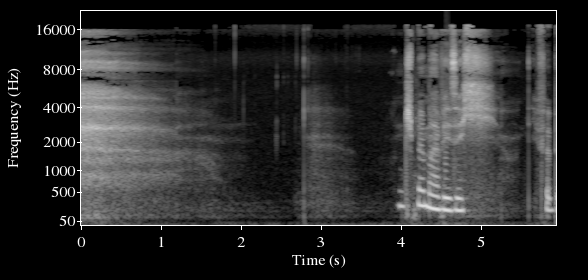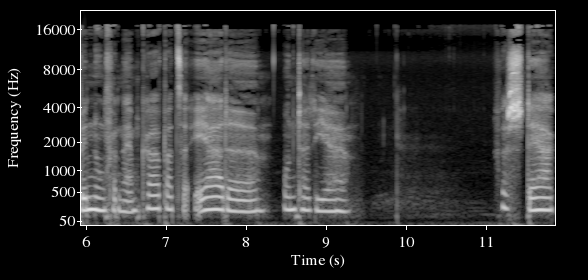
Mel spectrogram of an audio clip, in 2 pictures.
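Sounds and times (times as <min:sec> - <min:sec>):
deep breath out through the mouth while lying down in guided relaxation: 0:00.0 - 0:01.7
speech: 0:04.0 - 0:05.2, 0:05.8 - 0:09.4, 0:11.2 - 0:11.8.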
